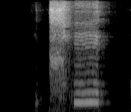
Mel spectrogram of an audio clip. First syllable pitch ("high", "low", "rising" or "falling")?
falling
